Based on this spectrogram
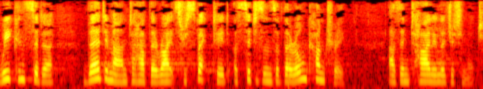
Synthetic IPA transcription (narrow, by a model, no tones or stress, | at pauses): wikʰə̃nsɪɾə˞ | ðə˞dɪmæ̃ntʰəːvðəɹaɪtsɹɨspɛk̚tʰɪdəz̥sɪɾɪzə̃nzʌvðə˞õʊ̃nkʰʌ̃nt͡ʃɹ̥i | əzɛ̃ntʰaɪəlˠilɨd͡ʒɪtɪmət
